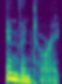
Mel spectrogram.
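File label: "inventory", American English, female; everyone-can-use-english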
